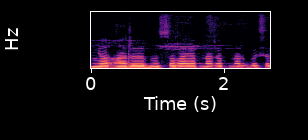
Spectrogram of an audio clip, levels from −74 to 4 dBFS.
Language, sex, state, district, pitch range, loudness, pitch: Bengali, female, West Bengal, Purulia, 230-235 Hz, -14 LUFS, 235 Hz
